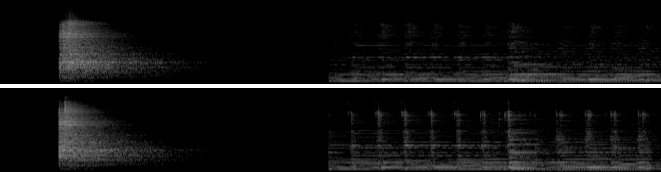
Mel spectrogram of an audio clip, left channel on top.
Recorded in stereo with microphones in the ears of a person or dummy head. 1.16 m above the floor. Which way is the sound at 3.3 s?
55° right (ahead or behind).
